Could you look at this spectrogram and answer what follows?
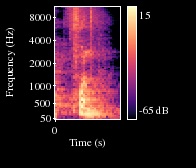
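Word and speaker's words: Pfund: इसको क्या बोला गया, फुंड, पी फुंड बोला गया वैसे तो, फुंड, पी फुंड, ठीक है। पी साइलेंट यहां पे ध्यान रखना, ठीक है।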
